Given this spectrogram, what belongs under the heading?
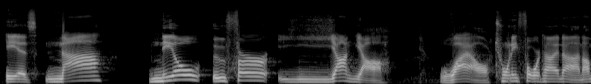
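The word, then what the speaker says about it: Nilüfer Yanya: This one here, thank you, Laura, for the pronunciation, is Nil Ufer Yanya.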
